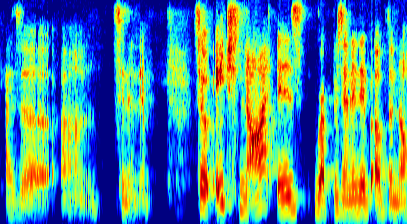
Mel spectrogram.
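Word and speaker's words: H₀: it's a zero okay so that zero is pronounced not like without okay as a um synonym so h naught is representative of the null hypothesis so we'll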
